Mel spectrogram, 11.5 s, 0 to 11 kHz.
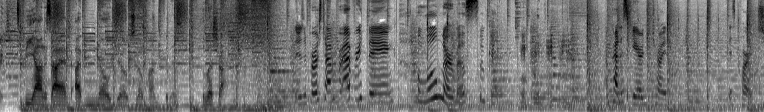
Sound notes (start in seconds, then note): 7.6 laughing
